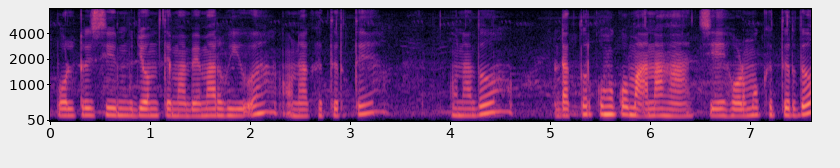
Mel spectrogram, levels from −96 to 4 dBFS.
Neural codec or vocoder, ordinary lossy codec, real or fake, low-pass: none; none; real; none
